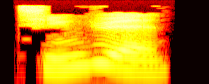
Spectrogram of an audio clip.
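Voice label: "情愿", Mandarin Chinese; chinese flashcards; hsk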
